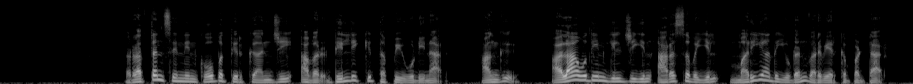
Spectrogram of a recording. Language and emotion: Tamil, neutral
